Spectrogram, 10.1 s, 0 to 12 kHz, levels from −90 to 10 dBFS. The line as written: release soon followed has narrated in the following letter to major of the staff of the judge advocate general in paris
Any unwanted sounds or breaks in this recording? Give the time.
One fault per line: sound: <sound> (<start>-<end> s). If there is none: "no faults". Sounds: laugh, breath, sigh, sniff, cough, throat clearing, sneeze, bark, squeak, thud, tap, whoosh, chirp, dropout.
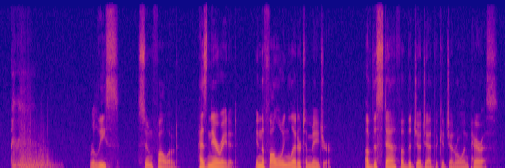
sound: throat clearing (0.2-1.3 s)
